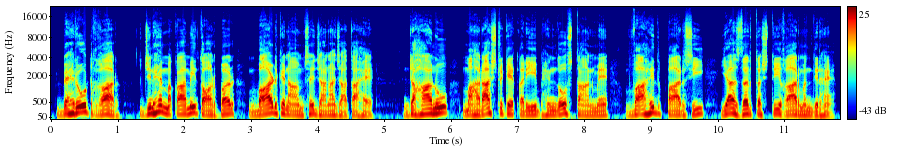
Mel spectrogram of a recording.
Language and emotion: Urdu, neutral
